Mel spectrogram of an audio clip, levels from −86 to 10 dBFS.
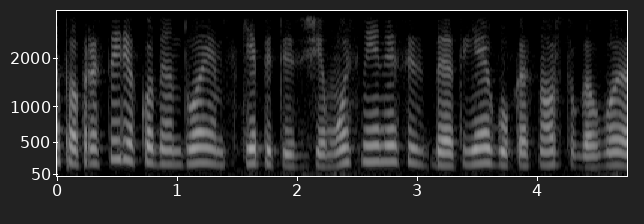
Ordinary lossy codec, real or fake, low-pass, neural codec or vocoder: Opus, 64 kbps; real; 3.6 kHz; none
